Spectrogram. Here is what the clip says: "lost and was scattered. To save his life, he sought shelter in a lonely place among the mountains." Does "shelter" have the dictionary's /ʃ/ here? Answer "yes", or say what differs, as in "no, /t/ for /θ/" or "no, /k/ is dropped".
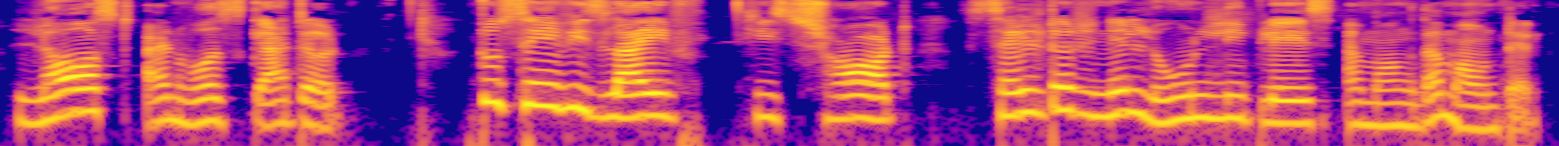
no, /s/ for /ʃ/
